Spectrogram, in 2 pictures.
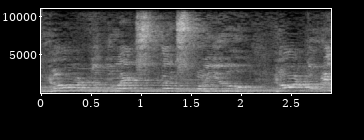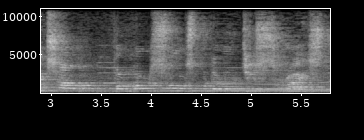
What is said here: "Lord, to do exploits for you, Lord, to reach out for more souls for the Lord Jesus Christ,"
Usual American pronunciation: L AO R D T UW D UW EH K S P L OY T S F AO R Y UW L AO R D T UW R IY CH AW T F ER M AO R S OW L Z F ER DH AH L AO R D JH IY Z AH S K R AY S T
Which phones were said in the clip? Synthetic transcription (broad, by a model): L AO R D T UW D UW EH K S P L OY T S F AO R Y UW L AO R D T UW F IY S AW T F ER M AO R S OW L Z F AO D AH L AO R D JH IY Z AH S K R AY S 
